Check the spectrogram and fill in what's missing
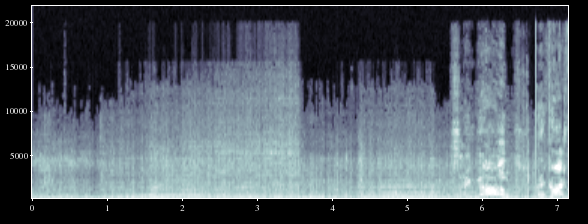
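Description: BMW car accelerating hard from a stop while rattling, a loud close engine roar climbing in pitch with cabin rattle throughout and rising whine toward the end, a voice talking over it.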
